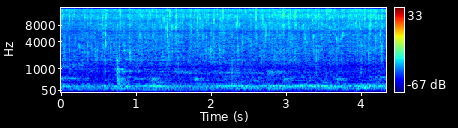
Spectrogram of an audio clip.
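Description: Sliced onions, green chillies and curry leaves frying in hot oil in a nonstick pan, a steady soft sizzle, with a wooden spatula stirring through them.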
